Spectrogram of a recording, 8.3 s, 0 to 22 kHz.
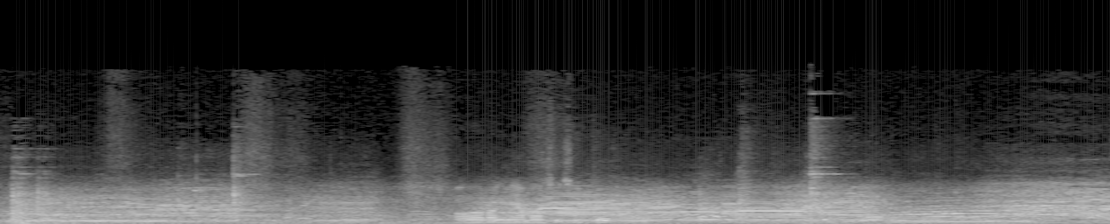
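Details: Limousin cattle bellow at the Gondanglegi livestock market, Malang, East Java, 12 February 2020. Overlapping moos, one low and steady and others higher and wavering, mix with metallic clinks and brief knocks.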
